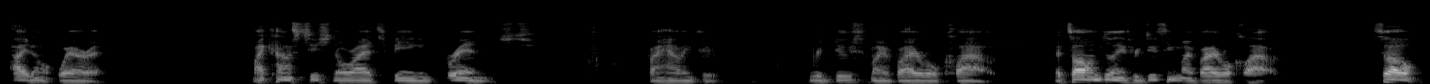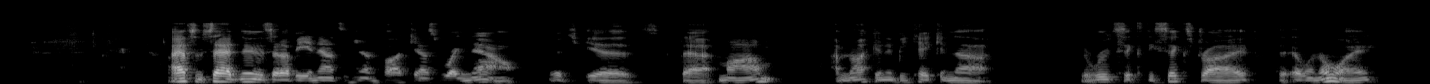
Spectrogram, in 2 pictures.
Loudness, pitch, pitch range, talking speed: -33 LUFS, 100 Hz, 95-115 Hz, 120 wpm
